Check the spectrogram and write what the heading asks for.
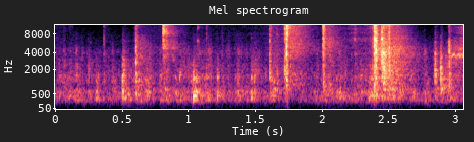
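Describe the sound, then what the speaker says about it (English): Stickers peeling off an ASRock X570 Aqua motherboard make a series of quick, close ripping and crackling bursts in an irregular rhythm, with no talking. "Let me just peel off"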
